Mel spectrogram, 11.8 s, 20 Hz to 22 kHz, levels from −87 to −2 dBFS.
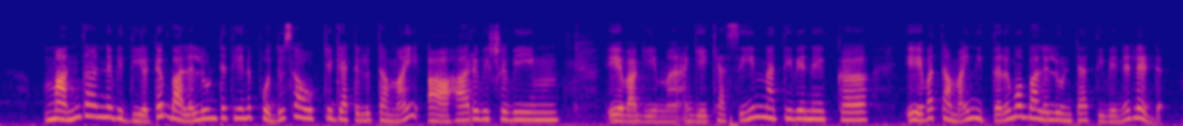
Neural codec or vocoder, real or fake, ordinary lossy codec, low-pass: none; real; none; 9.9 kHz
